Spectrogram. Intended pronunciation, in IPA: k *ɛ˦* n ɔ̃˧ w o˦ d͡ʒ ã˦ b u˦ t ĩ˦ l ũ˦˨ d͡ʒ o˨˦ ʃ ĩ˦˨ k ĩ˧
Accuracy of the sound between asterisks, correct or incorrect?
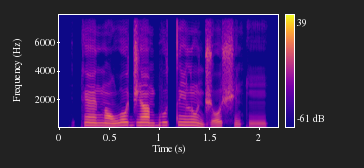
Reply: incorrect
